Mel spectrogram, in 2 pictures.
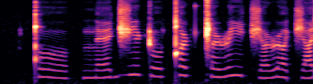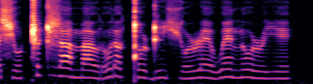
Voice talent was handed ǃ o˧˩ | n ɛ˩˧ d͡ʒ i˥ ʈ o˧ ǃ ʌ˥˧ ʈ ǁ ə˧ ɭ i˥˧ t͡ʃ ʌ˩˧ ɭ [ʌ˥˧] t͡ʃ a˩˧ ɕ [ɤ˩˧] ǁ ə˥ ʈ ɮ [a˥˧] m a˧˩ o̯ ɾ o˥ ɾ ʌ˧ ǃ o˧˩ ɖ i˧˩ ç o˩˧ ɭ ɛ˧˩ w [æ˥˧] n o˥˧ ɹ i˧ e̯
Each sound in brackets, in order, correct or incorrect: incorrect, incorrect, correct, incorrect

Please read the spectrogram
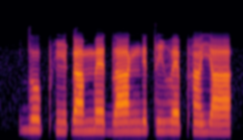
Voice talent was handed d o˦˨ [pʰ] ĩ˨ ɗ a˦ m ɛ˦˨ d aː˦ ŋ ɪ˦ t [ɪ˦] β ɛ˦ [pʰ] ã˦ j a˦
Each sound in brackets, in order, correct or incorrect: correct, incorrect, correct

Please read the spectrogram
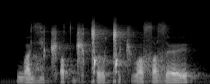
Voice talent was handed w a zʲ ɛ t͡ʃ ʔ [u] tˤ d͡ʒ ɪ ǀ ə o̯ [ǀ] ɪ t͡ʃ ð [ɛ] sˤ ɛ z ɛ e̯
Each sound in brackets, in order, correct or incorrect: incorrect, correct, incorrect

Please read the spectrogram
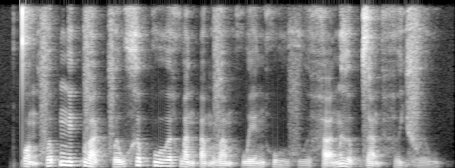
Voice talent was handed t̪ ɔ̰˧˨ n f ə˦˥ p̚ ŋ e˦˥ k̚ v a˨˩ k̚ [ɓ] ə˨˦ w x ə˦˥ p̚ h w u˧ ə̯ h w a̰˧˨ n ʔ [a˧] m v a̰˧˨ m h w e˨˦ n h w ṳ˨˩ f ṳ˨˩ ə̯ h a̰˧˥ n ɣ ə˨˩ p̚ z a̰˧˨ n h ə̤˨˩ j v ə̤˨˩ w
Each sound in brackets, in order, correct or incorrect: incorrect, incorrect

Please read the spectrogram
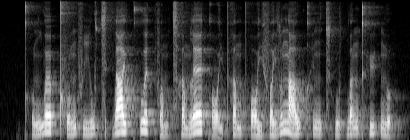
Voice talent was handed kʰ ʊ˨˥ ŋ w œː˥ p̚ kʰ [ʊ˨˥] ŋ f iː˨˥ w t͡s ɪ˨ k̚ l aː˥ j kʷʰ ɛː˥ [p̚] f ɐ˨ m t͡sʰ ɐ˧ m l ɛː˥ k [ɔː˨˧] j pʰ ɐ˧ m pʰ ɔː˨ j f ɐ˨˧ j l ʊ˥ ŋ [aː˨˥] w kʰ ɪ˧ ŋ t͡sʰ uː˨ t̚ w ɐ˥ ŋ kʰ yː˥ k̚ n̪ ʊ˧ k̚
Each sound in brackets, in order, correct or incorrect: correct, incorrect, incorrect, correct

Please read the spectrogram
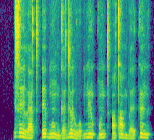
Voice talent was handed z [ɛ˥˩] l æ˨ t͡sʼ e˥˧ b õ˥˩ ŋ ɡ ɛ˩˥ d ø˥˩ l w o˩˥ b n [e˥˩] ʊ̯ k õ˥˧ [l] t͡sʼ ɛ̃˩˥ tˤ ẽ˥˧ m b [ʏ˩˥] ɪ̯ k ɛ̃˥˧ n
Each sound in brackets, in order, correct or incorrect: incorrect, incorrect, incorrect, incorrect

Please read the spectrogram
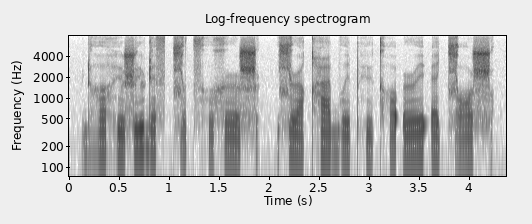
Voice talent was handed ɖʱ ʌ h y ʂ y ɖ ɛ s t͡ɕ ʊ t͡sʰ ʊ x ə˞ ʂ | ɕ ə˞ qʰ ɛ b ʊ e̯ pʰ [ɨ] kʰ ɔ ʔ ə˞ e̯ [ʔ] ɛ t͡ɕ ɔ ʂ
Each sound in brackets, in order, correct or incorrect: incorrect, correct

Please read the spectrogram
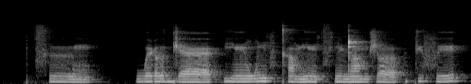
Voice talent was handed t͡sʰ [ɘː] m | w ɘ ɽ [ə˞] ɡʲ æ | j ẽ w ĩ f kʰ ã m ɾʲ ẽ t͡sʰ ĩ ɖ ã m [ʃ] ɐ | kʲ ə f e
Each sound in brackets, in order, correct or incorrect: incorrect, incorrect, correct

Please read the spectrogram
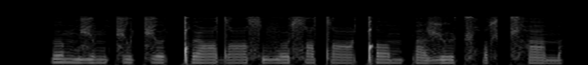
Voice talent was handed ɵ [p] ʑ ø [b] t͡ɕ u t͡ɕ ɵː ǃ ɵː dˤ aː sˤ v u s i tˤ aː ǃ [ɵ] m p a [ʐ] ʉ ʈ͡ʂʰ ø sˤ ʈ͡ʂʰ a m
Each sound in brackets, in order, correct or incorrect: incorrect, incorrect, incorrect, correct

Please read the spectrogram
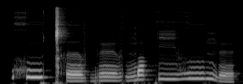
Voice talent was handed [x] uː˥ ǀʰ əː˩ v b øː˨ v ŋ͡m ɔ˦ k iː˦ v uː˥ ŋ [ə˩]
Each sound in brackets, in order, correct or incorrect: correct, incorrect

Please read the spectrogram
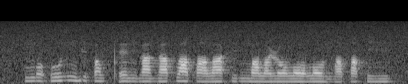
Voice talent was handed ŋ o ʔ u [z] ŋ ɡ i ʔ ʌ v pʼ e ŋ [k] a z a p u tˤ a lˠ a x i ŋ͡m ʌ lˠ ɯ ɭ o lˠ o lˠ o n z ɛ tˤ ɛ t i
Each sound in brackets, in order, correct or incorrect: correct, incorrect

